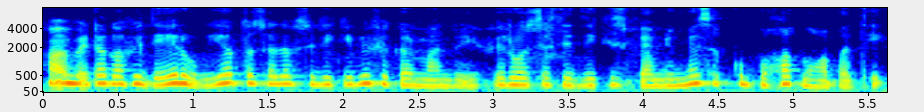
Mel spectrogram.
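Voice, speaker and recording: A woman's voice: mid-range voice, steady tone, gravelly, warm tone, breathy edge. A young woman narrating a romance novel aloud and giving each character a voice in the dialogue. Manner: acts every character in dialogue.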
